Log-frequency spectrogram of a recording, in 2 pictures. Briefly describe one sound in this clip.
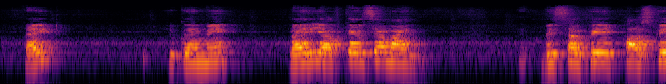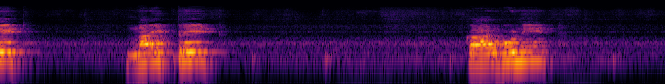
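A middle-aged man speaks nearby in short, calm phrases with pauses.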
